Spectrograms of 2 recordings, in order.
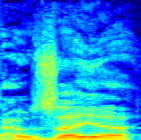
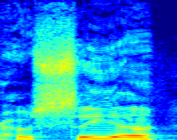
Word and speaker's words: Hosea: book of Hosea uh you may pronounce it Hosea you might hear hosia or even hosia and we'll talk about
